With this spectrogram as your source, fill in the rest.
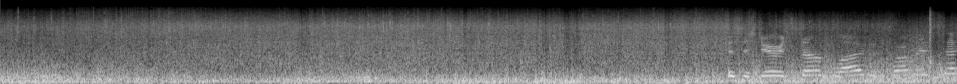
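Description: Strong wind roars and gusts.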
